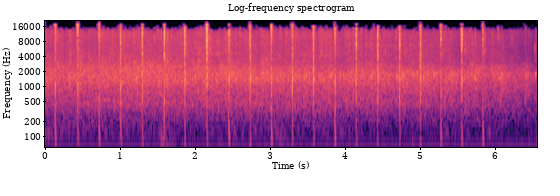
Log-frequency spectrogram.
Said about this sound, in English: Just a round of applause for the Durker chapter.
